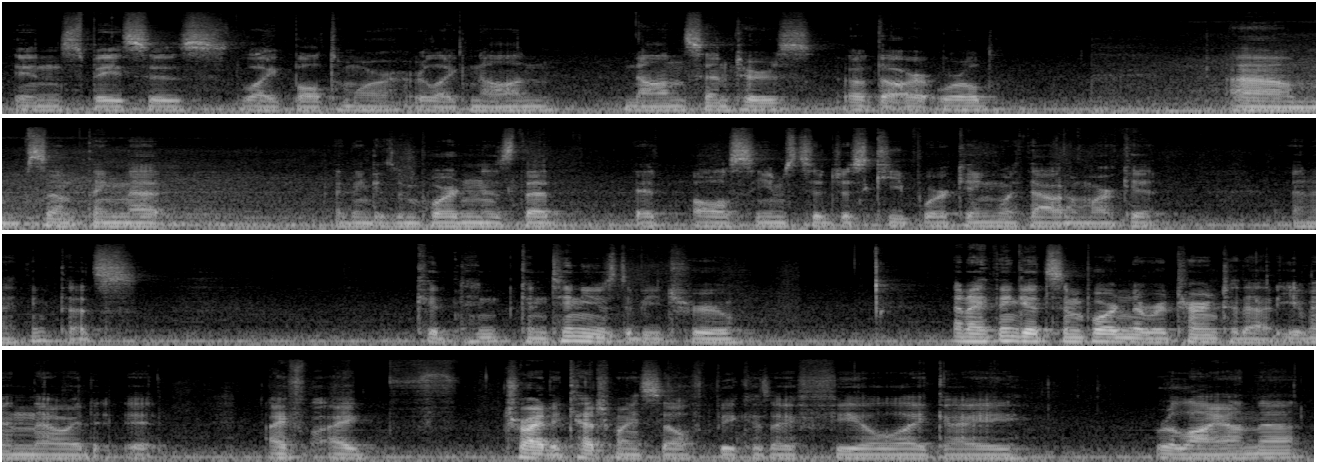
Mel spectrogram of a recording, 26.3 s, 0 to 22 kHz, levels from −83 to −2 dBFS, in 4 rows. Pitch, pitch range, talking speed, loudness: 100 Hz, 95-120 Hz, 160 wpm, -32 LUFS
